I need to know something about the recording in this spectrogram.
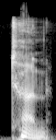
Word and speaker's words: tongue: Focus only on the first four letters. The O does not make an ah or oh sound. It makes a short U sound, what linguists call a schwa. Sounds like uh. So, the T and the O make tun.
